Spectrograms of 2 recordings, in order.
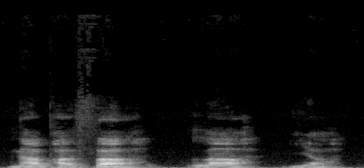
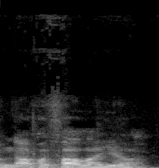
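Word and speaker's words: נפתלי: So last letter of the Paleo-Hebrew alphabet, Napathalaya. Okay, the L sound, and then the Ya is the Z with the dash going through the middle. So Napathalaya.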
